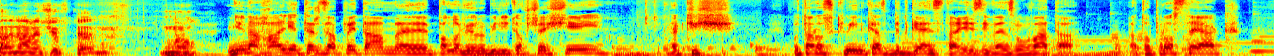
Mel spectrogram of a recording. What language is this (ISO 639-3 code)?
pol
